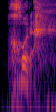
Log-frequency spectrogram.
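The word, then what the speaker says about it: Jora (ὥρα): Entonces, aquí la Reina Valera no nos ayuda mucho, porque en realidad la palabra hora del versículo 42, ¿tú sabes cómo se dice en griego? – Jora. – Hora. Se dice igual.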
